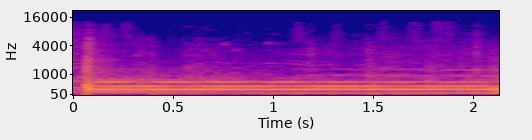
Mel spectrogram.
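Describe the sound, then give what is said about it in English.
A Japanese temple bell struck once at New Year in Tokyo. One sharp strike opens into a deep, steady humming ring whose sustained tones barely fade. “In Tokyo, a temple bell marked the moment.”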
